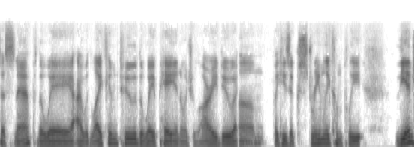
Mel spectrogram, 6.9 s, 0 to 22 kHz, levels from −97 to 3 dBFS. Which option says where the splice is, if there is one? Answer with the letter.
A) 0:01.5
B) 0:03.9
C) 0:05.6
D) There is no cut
B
